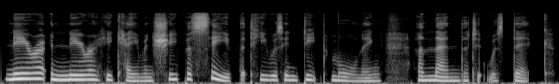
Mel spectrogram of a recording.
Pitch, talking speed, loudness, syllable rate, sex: 195 Hz, 215 wpm, -19 LUFS, 4.9 syllables/s, female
